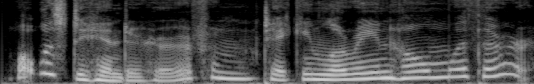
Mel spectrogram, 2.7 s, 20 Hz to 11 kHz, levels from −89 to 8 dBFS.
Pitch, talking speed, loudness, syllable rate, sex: 235 Hz, 245 wpm, -16 LUFS, 5.6 syllables/s, female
